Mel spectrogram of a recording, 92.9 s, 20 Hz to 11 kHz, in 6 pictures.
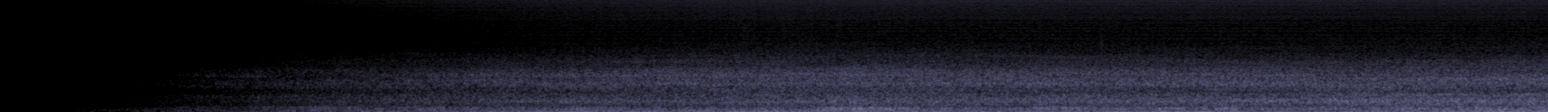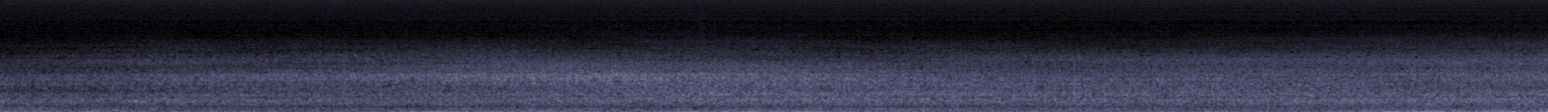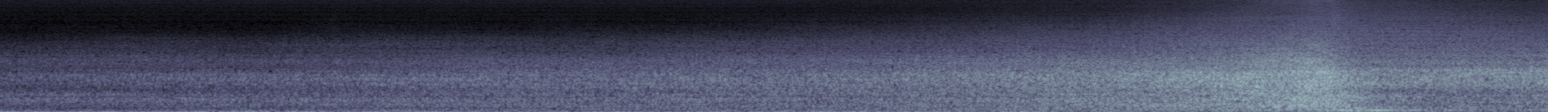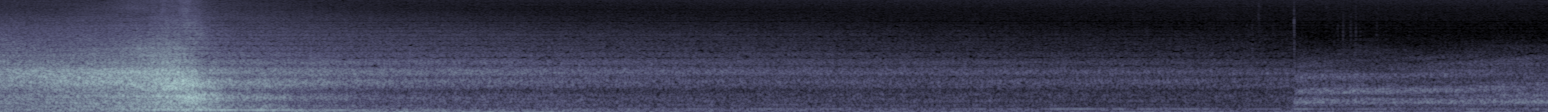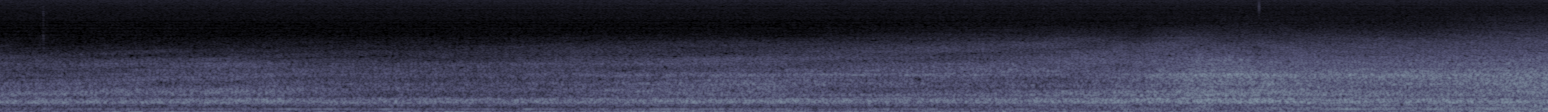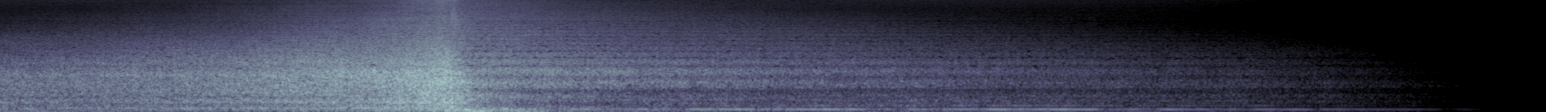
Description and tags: Cars and trucks passing on a highway - stereo recording
Recorded in 2002
Tascam DAT DA-P1 recorder + Senheiser MKH40 microphones
Cars, trucks, highway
